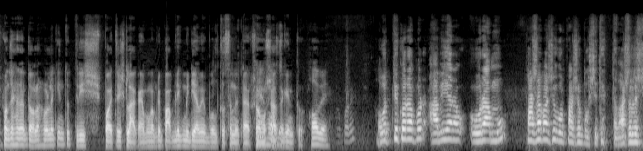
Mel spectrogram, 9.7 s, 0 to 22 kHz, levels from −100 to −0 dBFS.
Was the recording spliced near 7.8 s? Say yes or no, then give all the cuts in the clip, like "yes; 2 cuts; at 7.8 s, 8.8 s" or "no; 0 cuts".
no; 1 cut; at 5.4 s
